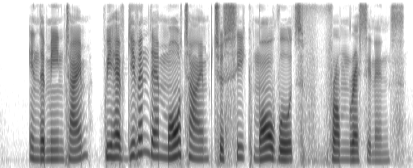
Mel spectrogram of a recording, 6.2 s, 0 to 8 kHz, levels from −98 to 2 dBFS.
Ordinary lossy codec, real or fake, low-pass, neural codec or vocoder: none; real; 7.2 kHz; none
